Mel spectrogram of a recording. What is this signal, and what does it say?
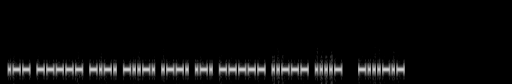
Morse code, heard as a keyed tone, about 50 wpm, 700 Hz. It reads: W0C/PR024 <BK>
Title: SOTA QSO Practice 50wpm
